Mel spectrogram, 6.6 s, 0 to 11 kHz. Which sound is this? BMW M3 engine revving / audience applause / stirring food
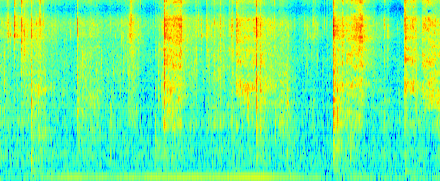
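stirring food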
